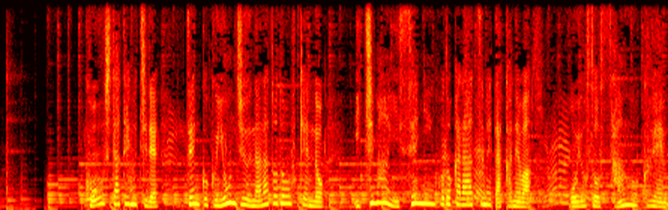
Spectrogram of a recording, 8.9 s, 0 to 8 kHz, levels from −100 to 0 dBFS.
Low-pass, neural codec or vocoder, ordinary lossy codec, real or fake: none; none; none; real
